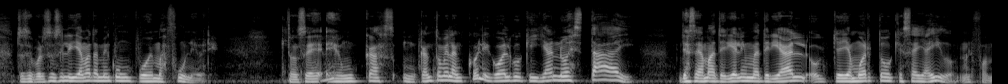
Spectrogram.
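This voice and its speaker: Speaking at a very fast pace with a Chilean accent, a man uses a fairly high pitch and ordinary pitch variation. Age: 20s. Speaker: musician. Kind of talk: casual interview. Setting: radio studio.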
